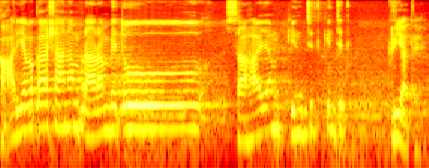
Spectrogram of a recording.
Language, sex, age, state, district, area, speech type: Sanskrit, male, 18-30, Assam, Dhemaji, rural, spontaneous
